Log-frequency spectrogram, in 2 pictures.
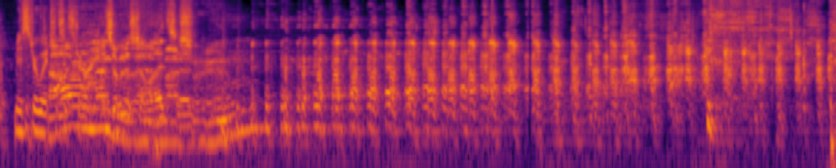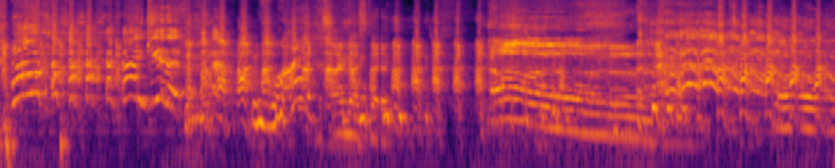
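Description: A young man talks with animation over a microphone.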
